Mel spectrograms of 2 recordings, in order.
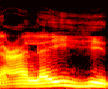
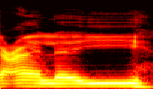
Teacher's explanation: disukunkan yakni huruf Ha ini kan kita baca alai nah gitu kalau kita berwakaf di huruf ha kita baca alai bukan Alaihi tapi alaih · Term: mad lin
